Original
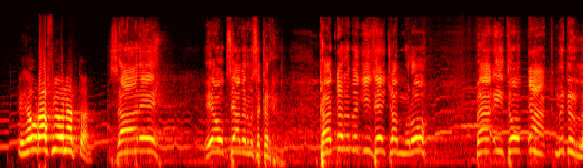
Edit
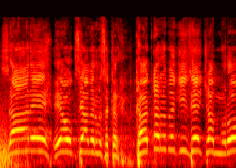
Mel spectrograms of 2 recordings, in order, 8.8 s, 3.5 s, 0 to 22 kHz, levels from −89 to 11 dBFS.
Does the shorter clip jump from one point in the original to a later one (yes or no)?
yes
